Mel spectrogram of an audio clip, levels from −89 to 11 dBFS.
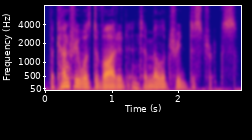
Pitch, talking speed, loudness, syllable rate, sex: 100 Hz, 145 wpm, -20 LUFS, 5.6 syllables/s, male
